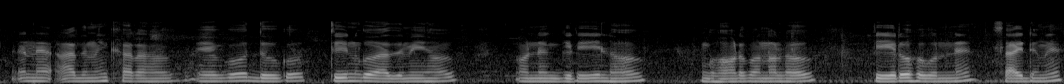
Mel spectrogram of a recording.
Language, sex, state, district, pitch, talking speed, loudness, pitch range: Bajjika, male, Bihar, Vaishali, 145 Hz, 125 wpm, -31 LUFS, 140-160 Hz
